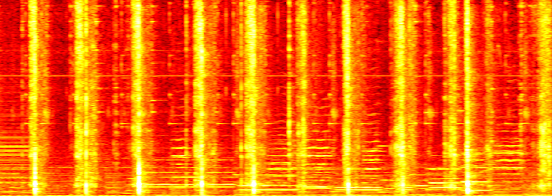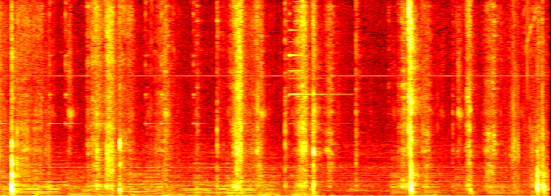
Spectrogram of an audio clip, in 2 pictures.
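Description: A knife minces a freshly peeled ingredient on a cutting board, making quick, regular knocks on the board that continue steadily, close and clear, with no voices.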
